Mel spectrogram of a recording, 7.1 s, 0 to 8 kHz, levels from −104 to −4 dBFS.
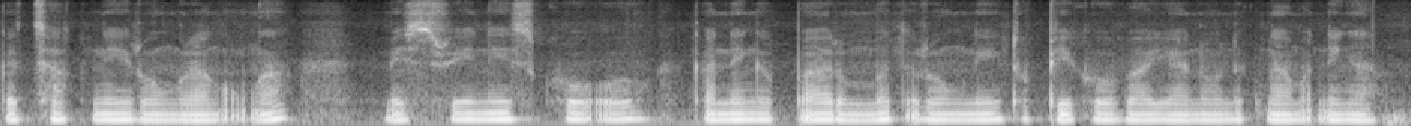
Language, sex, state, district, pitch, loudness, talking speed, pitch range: Garo, male, Meghalaya, West Garo Hills, 105 Hz, -17 LUFS, 100 wpm, 100-110 Hz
